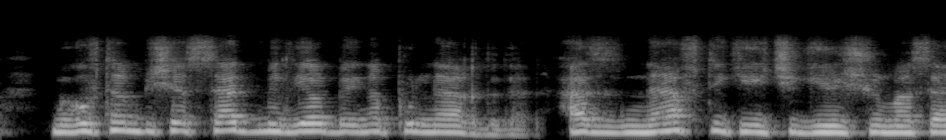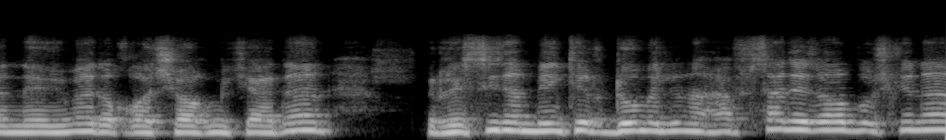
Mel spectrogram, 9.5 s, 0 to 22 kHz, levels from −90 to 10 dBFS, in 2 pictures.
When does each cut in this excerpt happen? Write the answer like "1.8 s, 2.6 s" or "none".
2.7 s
